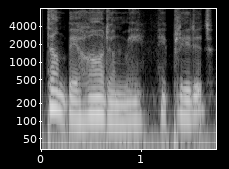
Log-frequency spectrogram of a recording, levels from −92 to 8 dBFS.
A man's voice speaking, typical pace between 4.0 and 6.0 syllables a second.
Yes: male; 5.2 syllables/s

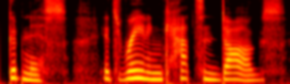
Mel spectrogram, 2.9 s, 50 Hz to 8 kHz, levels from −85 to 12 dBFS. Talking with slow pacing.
Yes: slow, 125 wpm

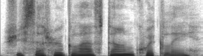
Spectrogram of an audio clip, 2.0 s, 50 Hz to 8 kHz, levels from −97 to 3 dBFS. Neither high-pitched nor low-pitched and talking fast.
No: medium, 165 Hz; average, 175 wpm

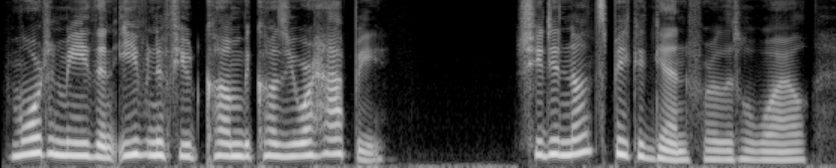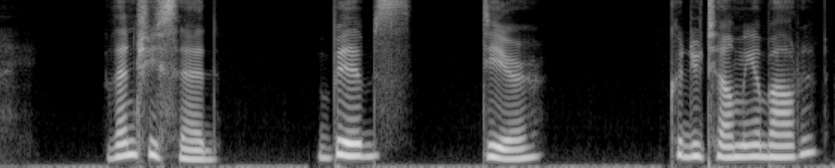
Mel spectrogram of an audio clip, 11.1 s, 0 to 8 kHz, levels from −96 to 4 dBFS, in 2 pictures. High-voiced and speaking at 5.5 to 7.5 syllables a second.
Yes: high, 205 Hz; 5.6 syllables/s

